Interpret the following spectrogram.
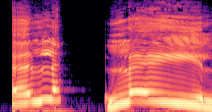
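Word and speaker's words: الليل: Do you hear the double L? L, guys, focus, please. Al-Layl. That's the way to say, the correct way to say the night.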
